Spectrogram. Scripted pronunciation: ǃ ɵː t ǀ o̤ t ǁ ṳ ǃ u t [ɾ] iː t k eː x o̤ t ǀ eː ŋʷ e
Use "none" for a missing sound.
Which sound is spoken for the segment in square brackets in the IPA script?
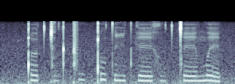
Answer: ɾ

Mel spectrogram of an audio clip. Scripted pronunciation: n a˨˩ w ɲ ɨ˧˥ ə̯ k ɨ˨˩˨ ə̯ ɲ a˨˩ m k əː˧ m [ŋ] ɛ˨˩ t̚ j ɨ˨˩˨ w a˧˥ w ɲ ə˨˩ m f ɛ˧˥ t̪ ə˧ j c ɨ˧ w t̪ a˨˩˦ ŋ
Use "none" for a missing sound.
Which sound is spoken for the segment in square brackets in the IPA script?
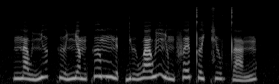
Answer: ŋ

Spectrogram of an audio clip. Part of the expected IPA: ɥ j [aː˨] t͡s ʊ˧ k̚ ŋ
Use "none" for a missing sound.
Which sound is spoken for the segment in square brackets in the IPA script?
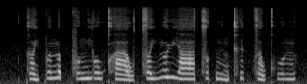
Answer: aː˨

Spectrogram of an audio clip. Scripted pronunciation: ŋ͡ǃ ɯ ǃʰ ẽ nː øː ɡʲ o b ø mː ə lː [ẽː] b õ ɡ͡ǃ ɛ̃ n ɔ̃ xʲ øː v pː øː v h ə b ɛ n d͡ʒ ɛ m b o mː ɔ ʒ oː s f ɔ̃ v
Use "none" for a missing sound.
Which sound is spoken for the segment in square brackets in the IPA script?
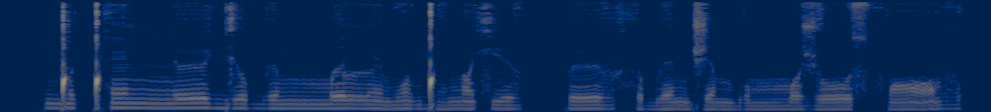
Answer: ẽ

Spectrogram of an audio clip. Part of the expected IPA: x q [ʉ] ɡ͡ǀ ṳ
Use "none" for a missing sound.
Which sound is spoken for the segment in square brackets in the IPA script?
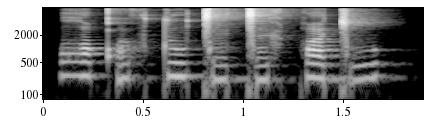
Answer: ø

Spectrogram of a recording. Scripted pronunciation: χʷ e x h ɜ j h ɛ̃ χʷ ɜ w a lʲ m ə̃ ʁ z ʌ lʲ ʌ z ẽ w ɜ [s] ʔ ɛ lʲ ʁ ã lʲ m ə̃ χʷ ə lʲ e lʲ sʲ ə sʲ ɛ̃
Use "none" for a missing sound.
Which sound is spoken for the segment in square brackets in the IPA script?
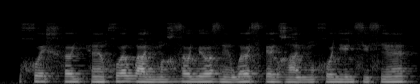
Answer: sʲ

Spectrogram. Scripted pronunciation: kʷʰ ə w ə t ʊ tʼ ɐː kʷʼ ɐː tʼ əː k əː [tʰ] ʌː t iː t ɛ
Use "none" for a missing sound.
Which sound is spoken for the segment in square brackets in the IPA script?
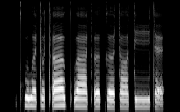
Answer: t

